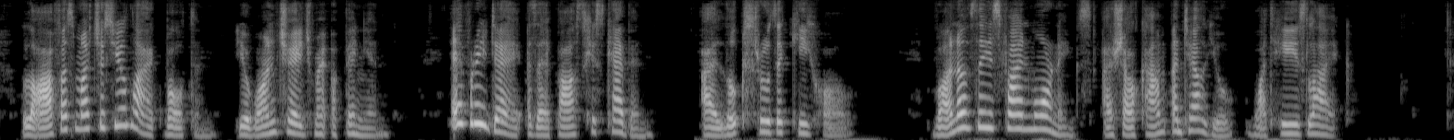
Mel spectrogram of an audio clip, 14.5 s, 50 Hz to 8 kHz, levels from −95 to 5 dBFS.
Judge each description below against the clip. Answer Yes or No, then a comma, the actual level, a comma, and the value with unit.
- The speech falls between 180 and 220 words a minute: No, average, 155 wpm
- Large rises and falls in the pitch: Yes, wide, 7.2 semitones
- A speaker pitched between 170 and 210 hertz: Yes, high, 190 Hz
